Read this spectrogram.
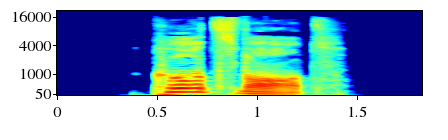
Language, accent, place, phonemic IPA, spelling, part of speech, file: German, Germany, Berlin, /ˈkʊʁt͡sˌvɔʁt/, Kurzwort, noun, De-Kurzwort.ogg
- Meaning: 1. abbreviation 2. clipping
